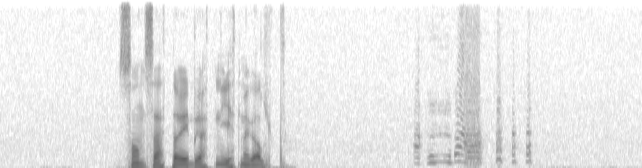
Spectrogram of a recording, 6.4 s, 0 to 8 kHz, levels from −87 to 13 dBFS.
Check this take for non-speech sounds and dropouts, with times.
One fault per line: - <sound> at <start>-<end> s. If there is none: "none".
- laugh at 4.1-5.4 s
